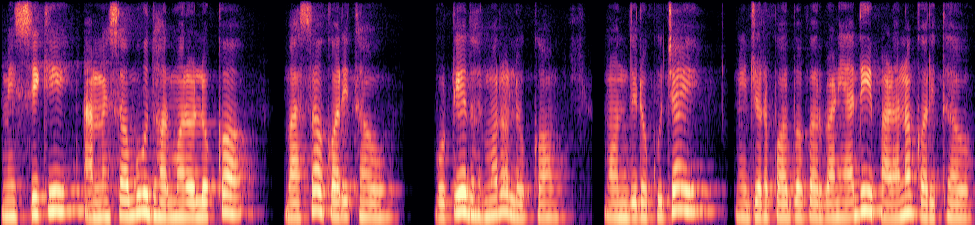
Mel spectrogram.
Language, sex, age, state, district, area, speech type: Odia, female, 30-45, Odisha, Jajpur, rural, spontaneous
